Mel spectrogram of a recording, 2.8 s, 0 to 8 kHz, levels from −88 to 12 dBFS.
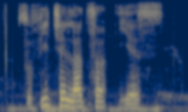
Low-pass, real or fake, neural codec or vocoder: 7.2 kHz; real; none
